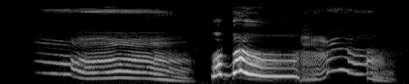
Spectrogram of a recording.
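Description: A German Shepherd puppy howls in drawn-out, wavering tones that break into higher yelping notes.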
